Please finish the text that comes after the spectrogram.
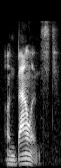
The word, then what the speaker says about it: unbalanced: crazy it's an adjective it has three syllables stresses on the second syllable unbalanced unbalanced her behavior has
